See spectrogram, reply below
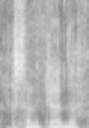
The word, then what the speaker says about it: SoundCloud: Vous pouvez l'écouter sur SoundCloud. SoundCloud, ou comment ça se dit? – SoundCloud.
